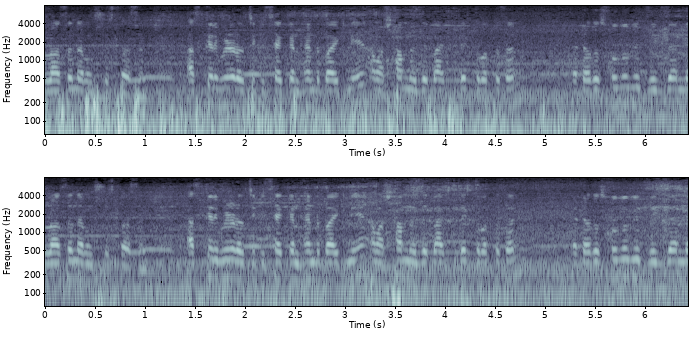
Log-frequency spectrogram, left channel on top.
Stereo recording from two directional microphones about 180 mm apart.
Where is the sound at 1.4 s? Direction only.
25° left (ahead or behind).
